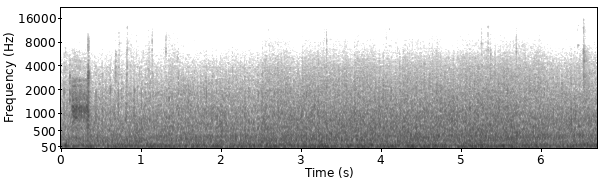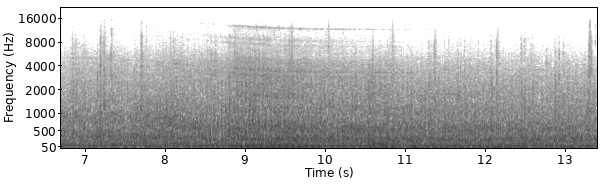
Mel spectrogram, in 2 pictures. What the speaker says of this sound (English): I think the trans helicopter is just getting hammered by enemy AA.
